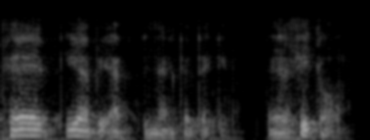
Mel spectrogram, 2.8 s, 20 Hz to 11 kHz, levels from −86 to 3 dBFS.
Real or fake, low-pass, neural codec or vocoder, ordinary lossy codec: fake; 7.2 kHz; codec, 16 kHz, 4.8 kbps, FACodec; none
